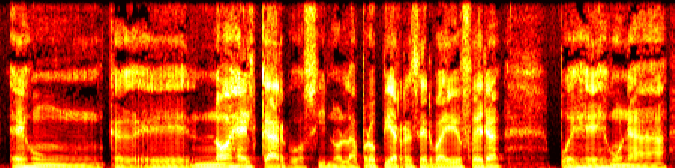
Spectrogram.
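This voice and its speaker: A man, answering interview questions in a measured, thoughtful way and pausing to find his words. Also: lowish voice, a little mellow, dry recording, studio quality. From Gran Canaria, Spain. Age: 60s. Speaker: interview guest, nature reserve director. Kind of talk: casual interview conversation.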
